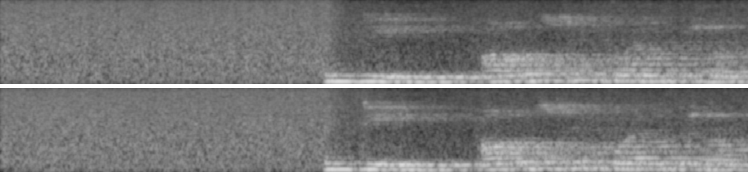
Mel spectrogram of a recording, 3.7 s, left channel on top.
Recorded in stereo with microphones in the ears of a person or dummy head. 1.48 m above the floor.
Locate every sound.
1.6 s a woman speaking: 75° right (ahead or behind), 5 m; by 3.7 s 90° right, 4 m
